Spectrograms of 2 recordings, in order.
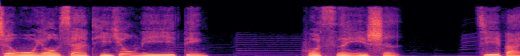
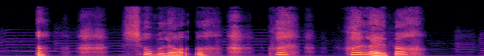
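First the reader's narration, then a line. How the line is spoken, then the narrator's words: Soft calling out. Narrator (Chinese): 小爱轻声呼叫着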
